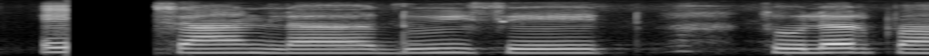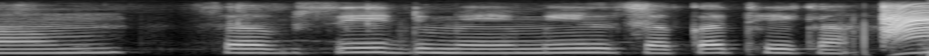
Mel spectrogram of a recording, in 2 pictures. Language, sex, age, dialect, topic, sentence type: Chhattisgarhi, female, 18-24, Northern/Bhandar, agriculture, question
